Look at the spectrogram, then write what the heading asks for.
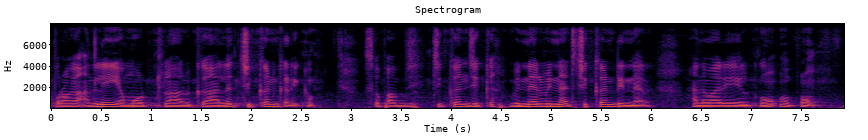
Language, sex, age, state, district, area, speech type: Tamil, male, 18-30, Tamil Nadu, Ariyalur, rural, spontaneous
